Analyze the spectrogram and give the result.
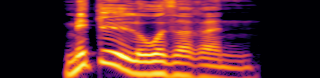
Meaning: inflection of mittellos: 1. strong genitive masculine/neuter singular comparative degree 2. weak/mixed genitive/dative all-gender singular comparative degree
- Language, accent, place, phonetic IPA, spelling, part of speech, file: German, Germany, Berlin, [ˈmɪtl̩ˌloːzəʁən], mittelloseren, adjective, De-mittelloseren.ogg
